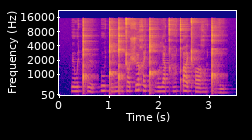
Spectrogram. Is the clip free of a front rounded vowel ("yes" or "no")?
no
